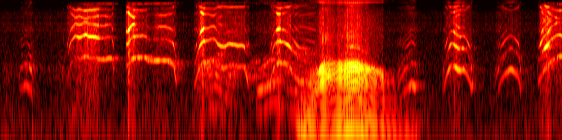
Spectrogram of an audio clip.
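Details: Male Papillon puppy, four days old, sitting in a black dress shoe, gives a string of high, squeaky whines with arched pitch, then one longer, louder, lower wavering cry midway, and more short squeals after it.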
